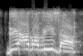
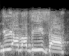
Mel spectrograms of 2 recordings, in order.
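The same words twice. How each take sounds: First: Shouted repeat. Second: Said in the usual way. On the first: Real, not acted. Repeating her question to a rival, now shouted. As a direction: shout the question again so it lands.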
